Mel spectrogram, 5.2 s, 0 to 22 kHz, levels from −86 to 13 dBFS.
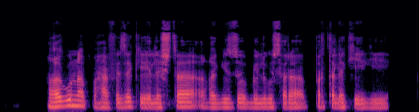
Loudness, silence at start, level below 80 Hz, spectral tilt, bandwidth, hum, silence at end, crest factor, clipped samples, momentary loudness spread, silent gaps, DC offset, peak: -26 LUFS; 0.6 s; -66 dBFS; -5.5 dB/octave; 11.5 kHz; none; 0.4 s; 20 dB; under 0.1%; 8 LU; 3.87-3.94 s; under 0.1%; -6 dBFS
